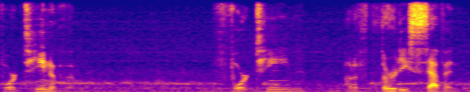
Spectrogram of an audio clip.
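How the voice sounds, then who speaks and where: An actor playing a weary, subdued survivor of a polar expedition in an audio drama. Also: male voice, mid-range voice, expressive, slow, noisy background. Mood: weary, uneasy.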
